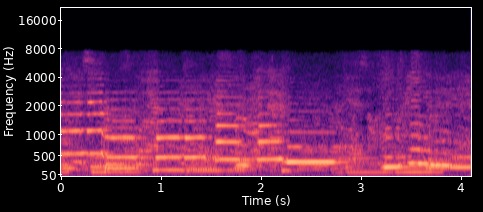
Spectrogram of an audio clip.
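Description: Alto saxophone playing a melody of held notes that step up and down, over a guitar accompaniment.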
